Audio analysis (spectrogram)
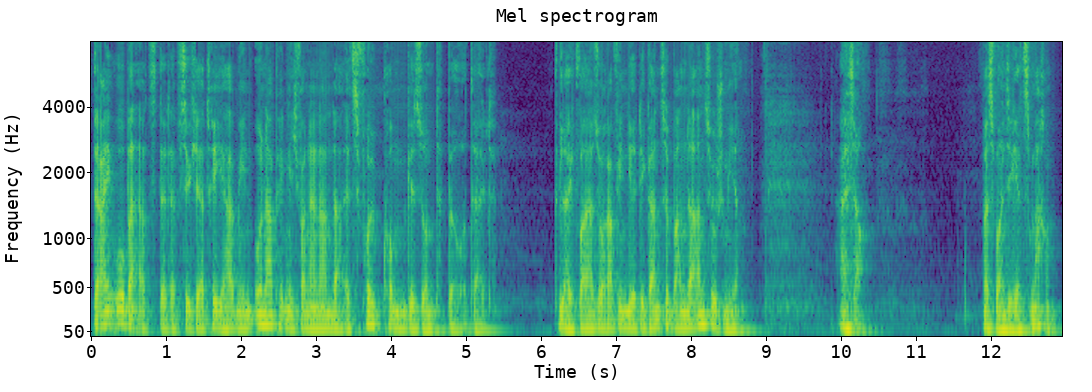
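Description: An actor playing a blunt, seasoned private investigator in a radio drama, speaking in a matter-of-fact, unhurried way. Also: male voice, rumbling low, animated, warm tone, breathy edge, heavily acted. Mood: sober, wry.

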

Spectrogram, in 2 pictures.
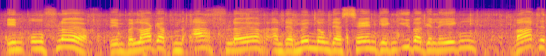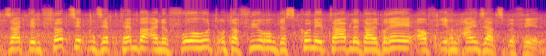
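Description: A man plays a formal war correspondent in a radio play. His voice is high, with faint outdoor noise behind. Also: normal speed, a little mellow, close to an everyday voice. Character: male correspondent reporting on waiting armies. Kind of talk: formal reportage in a radio drama.

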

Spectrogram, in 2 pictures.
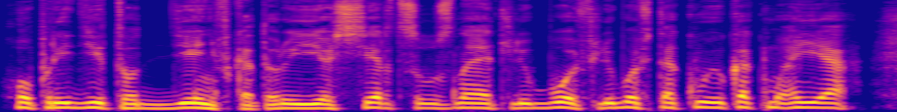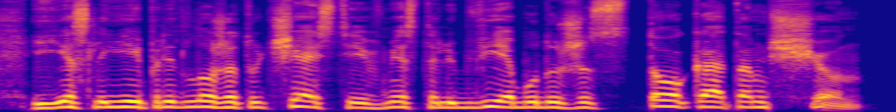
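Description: A man's voice: on the high side, steady tone, moderate pace, darkish tone, no room sound, clean studio sound, pitched above the performer's own voice, natural voice. A man voicing an anguished young count. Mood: bitter. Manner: impassioned, pleading, declamatory. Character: young male count, lovesick and despairing.

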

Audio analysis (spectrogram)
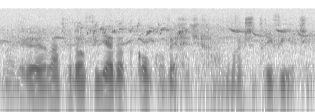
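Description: An actor playing a wealthy, gentle farmer who coaxes and teases a woman in a radio drama. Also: fairly quick, noisy background, close to an everyday voice. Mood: coaxing. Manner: low-key, coaxing, playful. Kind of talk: 1980s radio drama acting.

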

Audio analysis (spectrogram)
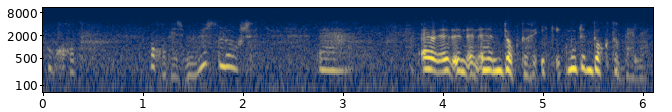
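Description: A woman's voice: a little high, big pitch swings, moderate pace. An actress playing an alarmed, polite woman, pleading and flustered, in a radio play. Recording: muffled old radio recording, clear hiss.

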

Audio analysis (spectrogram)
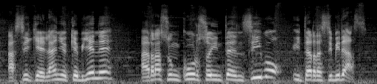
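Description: A man's voice: high voice, lively intonation, brisk, soft background music. A man acting a pompous, moralizing gymnastics coach who makes grandiose speeches in a parody radio play. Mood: preachy. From Argentina. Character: pompous, moralizing male gymnastics coach, scolding yet easily distracted.

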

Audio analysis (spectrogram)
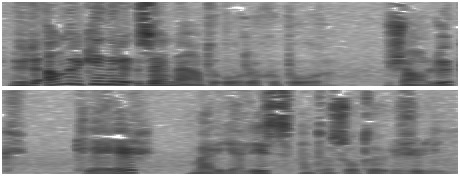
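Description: A woman's voice: a bass voice, sing-song, moderate pace, gravelly, heavily acted. Female prosecutor, Flemish accent, eager, courteous, naturalistic audio drama, light noise behind. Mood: businesslike. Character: eager, polite, determined female deputy prosecutor. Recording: faint background noise.

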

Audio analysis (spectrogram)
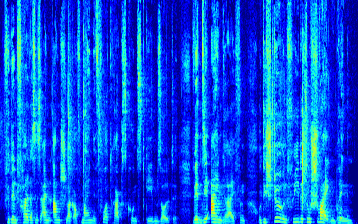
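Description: An actress as a haughty, self-important prima donna. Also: female voice, on the low side, moderate pace, few pauses, slight background noise, close to an everyday voice. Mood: defiant. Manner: grand, indignant, self-assured. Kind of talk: German radio play acting.

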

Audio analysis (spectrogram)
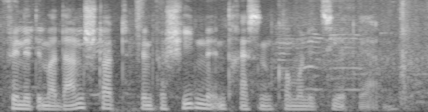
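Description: A man's voice: sits low, normal speed, gravelly, noisy background. A man reading scripted documentary narration in a terse, matter-of-fact way. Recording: music behind the voice.

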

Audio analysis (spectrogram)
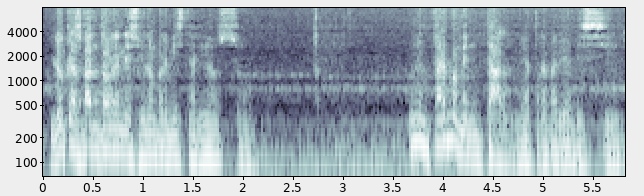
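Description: A wise, commanding adventurer with a very low voice. He speaks with deliberate, sententious drama and wide melodic swings, in old radio serial style. The recording is clearly noisy. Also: big pitch swings, a little mellow. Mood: composed, knowing. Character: calm, wise, commanding male adventurer hero.

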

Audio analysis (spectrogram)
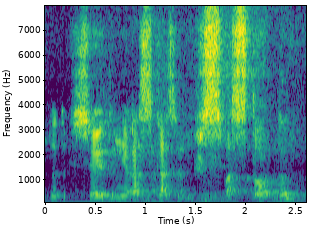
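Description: A man's voice: low-pitched, fairly even intonation, a little fast, vocal fry. An actor playing a stern, proud, suspicious middle-aged father in a declamatory 1950s Russian radio drama. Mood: indignant. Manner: declamatory, emphatic. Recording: noisy, reverberant 1950s radio recording, distant.

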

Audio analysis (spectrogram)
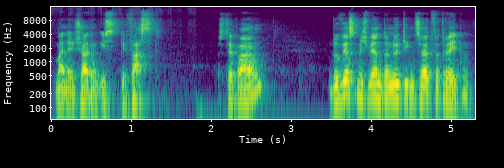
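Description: An actor playing the grave, resolute leader of a revolutionary cell in a 1950 radio play, speaking with measured authority. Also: male voice, on the high side, natural voice. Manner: measured, authoritative theatrical delivery.

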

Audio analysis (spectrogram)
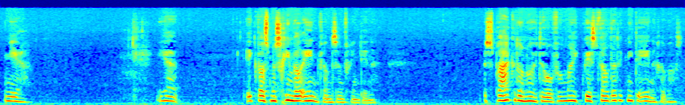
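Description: A soft, grieving, very mellow woman. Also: sits low, breathy edge, heavily acted, poor audio. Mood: wistful, searching. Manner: hesitant, halting, softly searching for words. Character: grieving, wistful lover of a murdered market trader. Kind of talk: Dutch radio play acting.

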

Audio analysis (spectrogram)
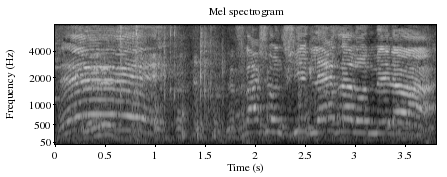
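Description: An actor playing a coarse, aggressive small-town drunken thug, shouting in a radio play. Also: male voice, very high-pitched, expressive, slow pace, over loud music, heavily acted. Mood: belligerent. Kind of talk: radio drama dialogue.

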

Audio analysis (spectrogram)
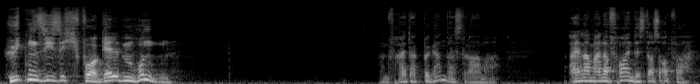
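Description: A frightened bourgeois doctor in an old radio play. His husky voice moves restlessly up and down, and he halts and repeats words, indignant and sorry for himself. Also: on the high side, big pitch swings, moderate pace, full character voice. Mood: uneasy, brooding. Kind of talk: 1960s German radio drama acting.

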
